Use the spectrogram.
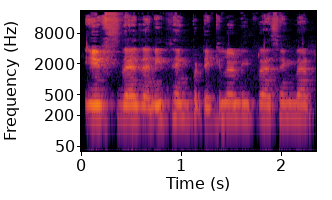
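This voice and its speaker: A man working as an editor answers interview questions conversationally, in a measured, hesitant and thoughtful way. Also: fairly high pitch, monotone, fairly bright tone. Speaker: magazine politics editor being interviewed. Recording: echoey room sound.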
